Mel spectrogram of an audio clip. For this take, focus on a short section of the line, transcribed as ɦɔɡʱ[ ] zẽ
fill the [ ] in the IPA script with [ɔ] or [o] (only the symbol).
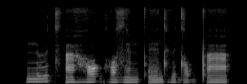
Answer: ɔ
